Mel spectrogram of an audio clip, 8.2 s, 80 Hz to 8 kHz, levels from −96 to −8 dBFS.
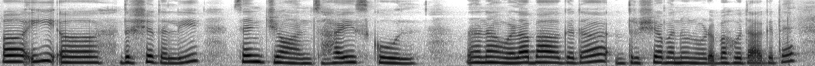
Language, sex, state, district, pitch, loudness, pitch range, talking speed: Kannada, female, Karnataka, Bangalore, 240 Hz, -16 LUFS, 225-260 Hz, 90 wpm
